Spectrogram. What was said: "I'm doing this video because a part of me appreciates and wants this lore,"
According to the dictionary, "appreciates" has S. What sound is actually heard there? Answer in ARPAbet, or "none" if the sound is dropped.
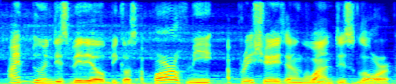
none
